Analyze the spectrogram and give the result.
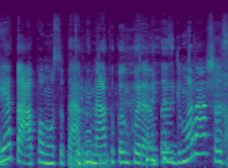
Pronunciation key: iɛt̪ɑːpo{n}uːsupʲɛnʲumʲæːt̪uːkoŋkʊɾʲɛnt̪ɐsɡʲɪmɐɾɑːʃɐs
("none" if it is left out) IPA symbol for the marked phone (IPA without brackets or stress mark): m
